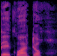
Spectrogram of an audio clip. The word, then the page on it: pegwatoq: Mi'gmaq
